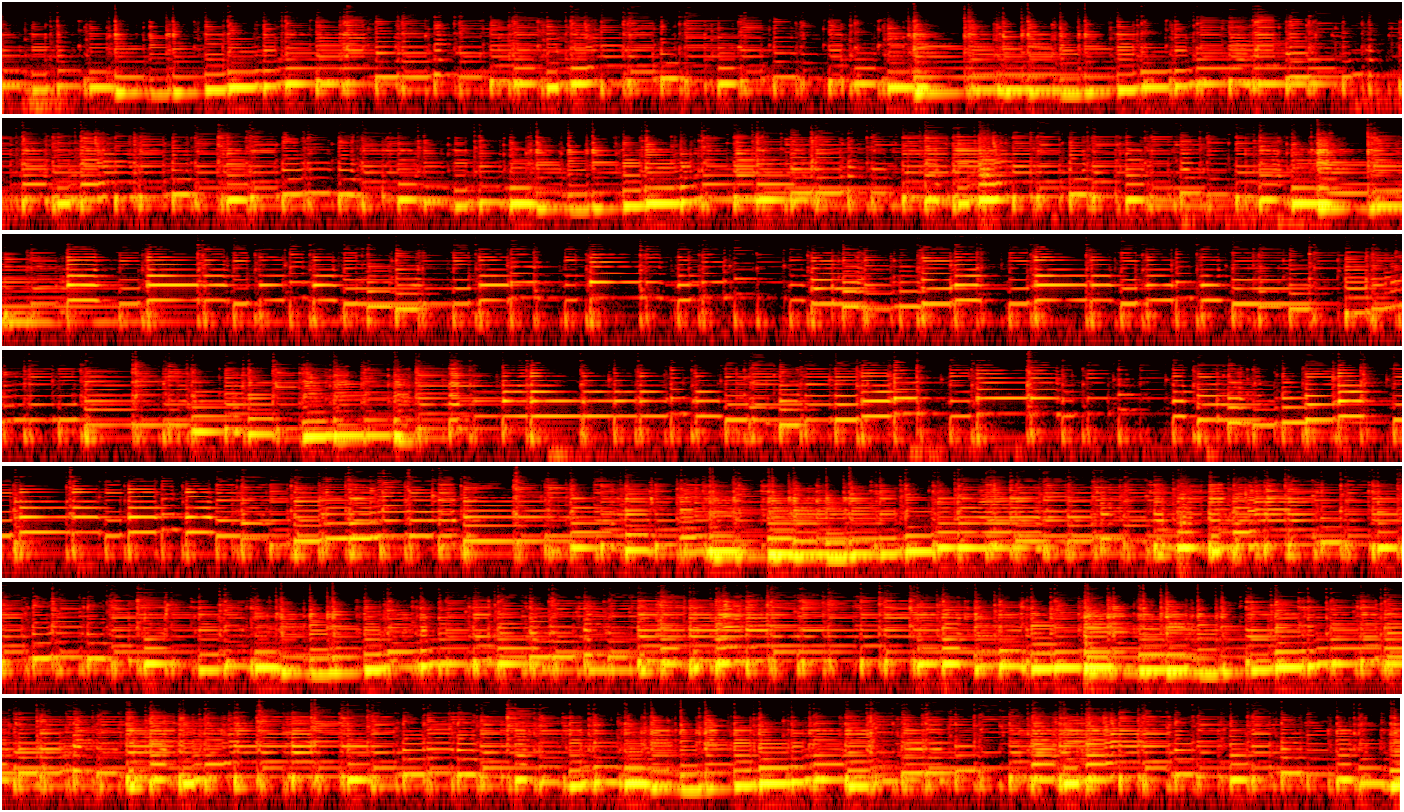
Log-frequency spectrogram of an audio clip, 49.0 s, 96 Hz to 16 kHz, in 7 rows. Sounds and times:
Pizzicato: 0.0 - 48.9.

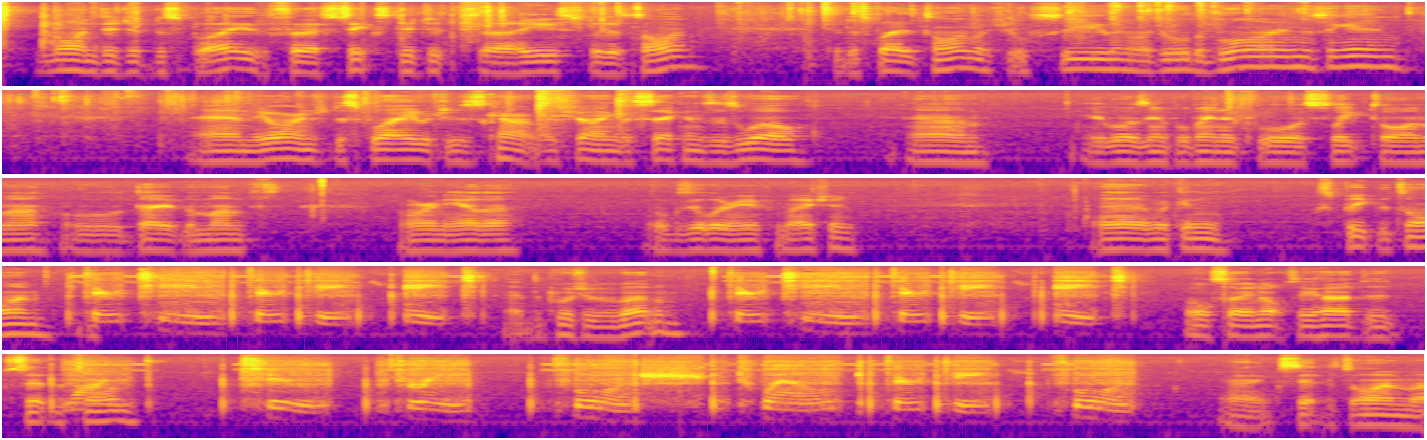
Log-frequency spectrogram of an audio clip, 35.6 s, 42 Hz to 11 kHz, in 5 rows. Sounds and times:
Speech: 0.2 - 7.1, 8.0 - 18.6, 19.7 - 35.5
Radio: 0.2 - 10.4, 21.6 - 27.2, 28.5 - 34.2.

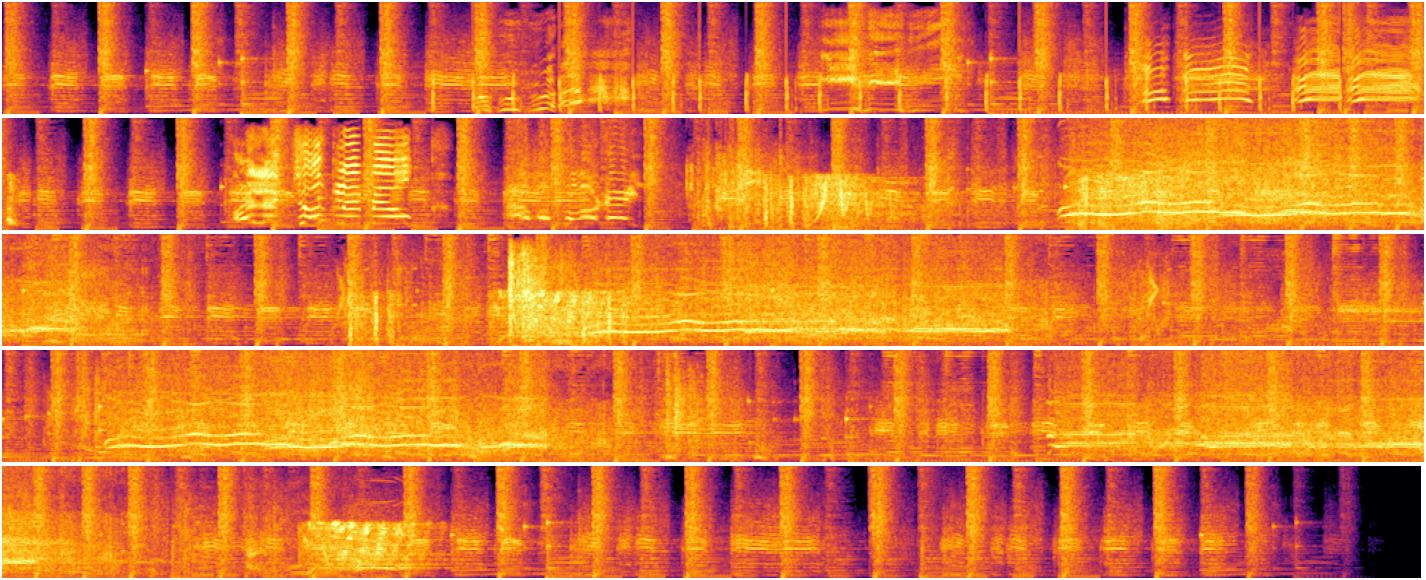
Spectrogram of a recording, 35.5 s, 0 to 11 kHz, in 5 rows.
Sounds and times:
Music: 0.0 - 35.4.

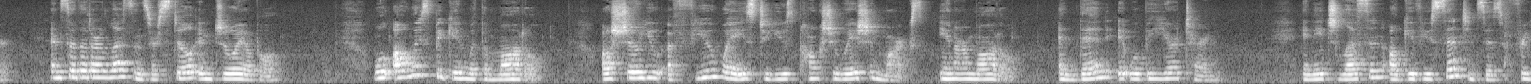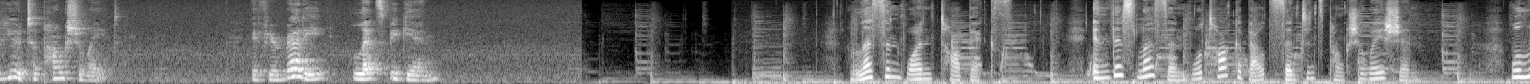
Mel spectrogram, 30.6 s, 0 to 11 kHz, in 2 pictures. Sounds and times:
Speech: 0.0 - 2.8, 3.8 - 12.2, 13.0 - 16.5, 17.8 - 19.8, 23.8 - 25.4, 26.2 - 29.5, 30.4 - 30.6.

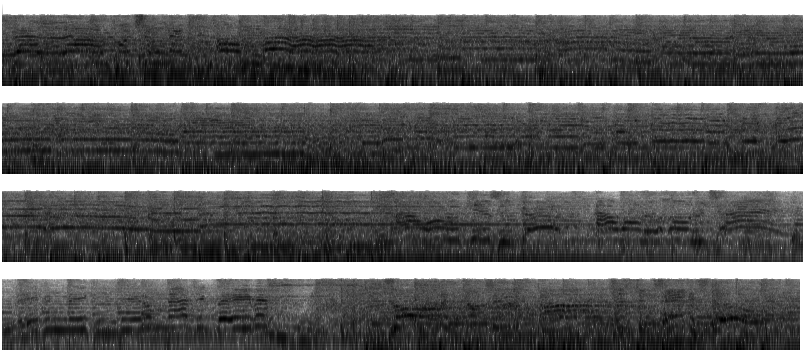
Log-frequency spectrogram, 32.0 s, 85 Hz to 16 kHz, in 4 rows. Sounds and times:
Singing: 0.0 - 4.2, 19.9 - 27.1, 27.7 - 32.0.

